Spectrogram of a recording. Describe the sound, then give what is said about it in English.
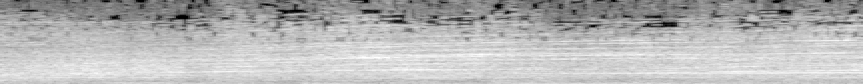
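A loud, steady jet-like roar as a big engine starts up, a thin high whine climbing slowly over the dense rumble the whole time, with no voices. “Starting main engine.”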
